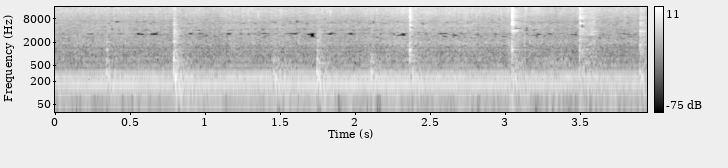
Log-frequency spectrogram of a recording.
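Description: Thick paste sizzles in hot oil.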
